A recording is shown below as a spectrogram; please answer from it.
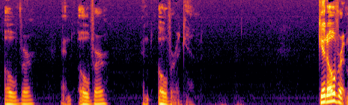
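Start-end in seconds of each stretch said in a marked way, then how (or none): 0.1-3.2 low and soft, sinking into a whisper; fading repetition. Real, not acted. Host warning listeners about endless turmoil, fading to a whisper. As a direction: drop lower with each repeat, pausing between, ending whispered.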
